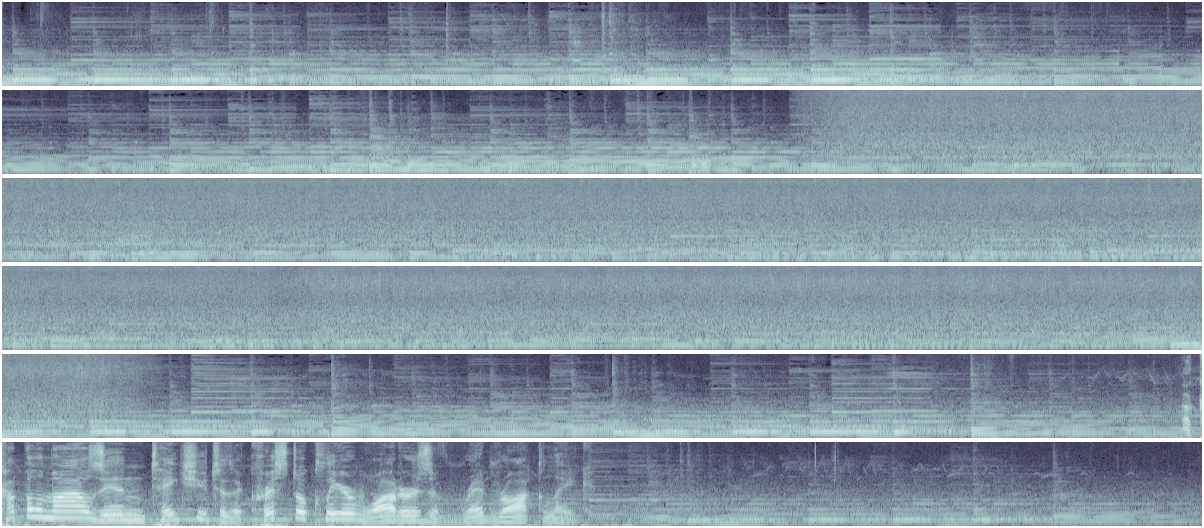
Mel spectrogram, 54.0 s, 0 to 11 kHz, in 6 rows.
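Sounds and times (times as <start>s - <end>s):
background music: 0.0s - 54.0s
creek running over rocks: 15.0s - 37.3s, 44.8s - 50.4s.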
